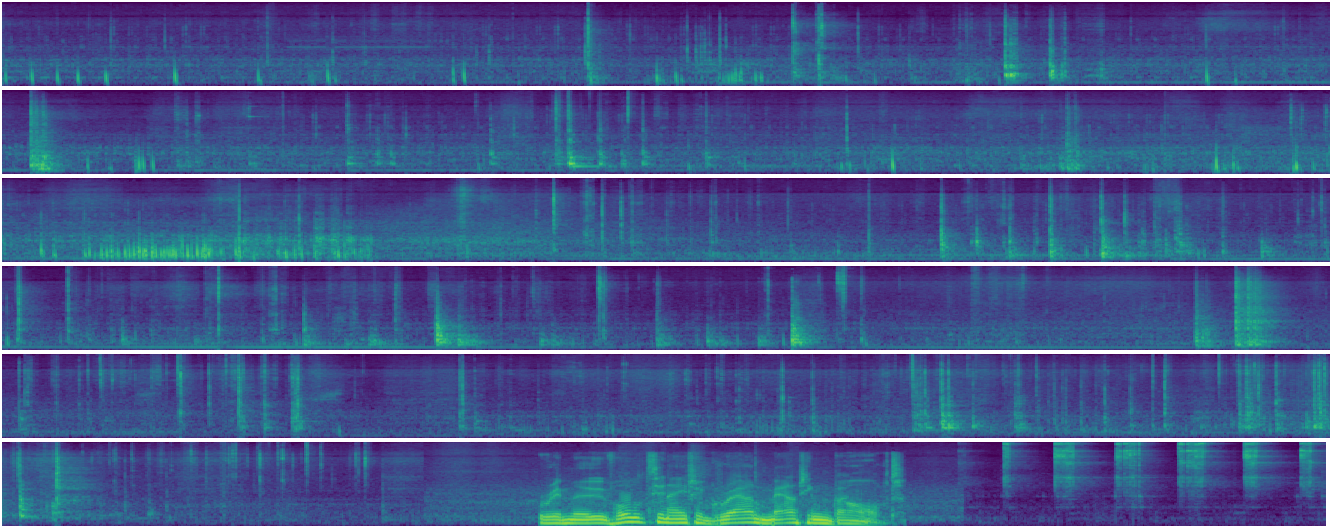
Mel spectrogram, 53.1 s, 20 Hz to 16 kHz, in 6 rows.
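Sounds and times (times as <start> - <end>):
tools and metal parts clinking: 50.9 - 53.0.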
